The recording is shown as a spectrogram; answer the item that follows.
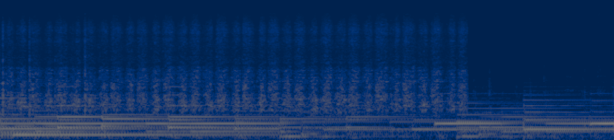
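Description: Peeled raw potato being grated on a plastic grater: a fast run of even rasping strokes that stops about three-quarters of the way through.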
